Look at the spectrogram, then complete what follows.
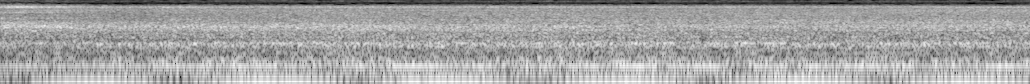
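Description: Steady mechanical hum and hiss of running ventilation equipment, with a constant low hum tone and a deeper rumble underneath.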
